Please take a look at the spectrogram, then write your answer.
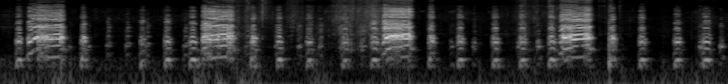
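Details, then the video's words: Broody backyard hen, angry, uttering rapid low clucks interspersed with several loud raspy squawks and growling bursts, the clucks repeating steadily throughout. "Sound of an angry broody chicken"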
